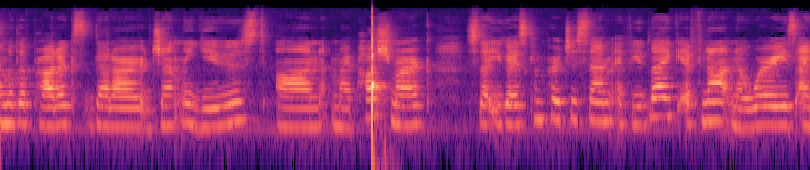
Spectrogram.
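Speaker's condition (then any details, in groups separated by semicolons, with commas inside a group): No condition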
